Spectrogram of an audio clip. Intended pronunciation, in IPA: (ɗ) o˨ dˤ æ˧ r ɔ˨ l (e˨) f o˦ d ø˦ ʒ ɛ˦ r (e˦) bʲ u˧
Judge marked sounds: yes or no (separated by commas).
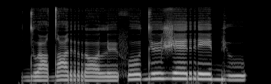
no, no, yes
